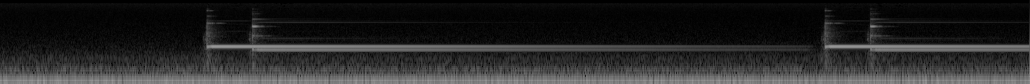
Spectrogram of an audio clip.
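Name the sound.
doorbell ringing repeatedly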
